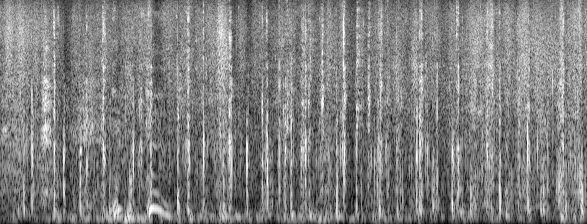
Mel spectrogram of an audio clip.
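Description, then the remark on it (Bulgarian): Steady, rhythmic hoofbeats of a ridden horse trotting toward a small tree uphill, a brisk two-beat clatter that continues throughout, with a brief voice heard faintly underneath. “Я да пробваме тръст, сега сме го каза това да направя асоциации.”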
